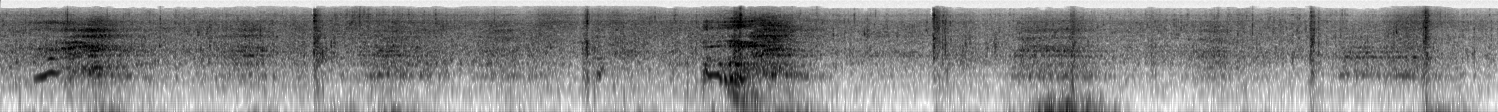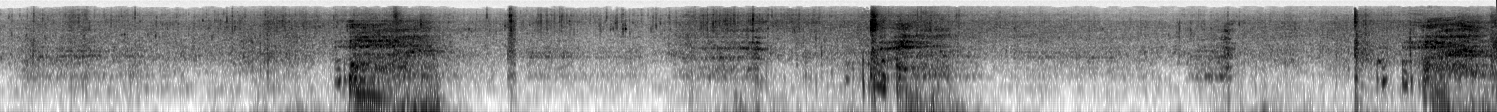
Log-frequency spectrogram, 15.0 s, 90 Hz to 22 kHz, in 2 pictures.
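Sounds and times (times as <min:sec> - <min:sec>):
groan of effort: 0:00.0 - 0:02.1, 0:03.4 - 0:04.3, 0:09.0 - 0:09.9, 0:10.9 - 0:12.5, 0:13.5 - 0:14.9
heavy effortful breathing: 0:00.0 - 0:14.9
footsteps crunching loose shale: 0:06.5 - 0:08.0.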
